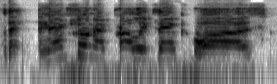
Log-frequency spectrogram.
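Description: Bright, higher-pitched American man chatting. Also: unhurried, rough recording. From United States. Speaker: voice actor, interview guest. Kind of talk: casual anecdotal interview chat.

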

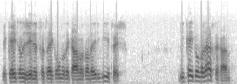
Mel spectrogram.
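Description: An actor playing an earnest, discreet employee in a radio play, respectful and hesitant, repeating himself. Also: male voice, medium pitch, expressive, fast talker, low-quality recording. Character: deferential horse-stable employee, earnest, discreet witness. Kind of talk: Dutch radio play acting.

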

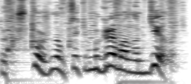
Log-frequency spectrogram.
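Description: An actor playing an excitable, eager and whiny game-mad dog in an animated cartoon. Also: male voice, sits high, fast, over music, close to an everyday voice. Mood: resigned. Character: excitable male cartoon dog hooked on games.

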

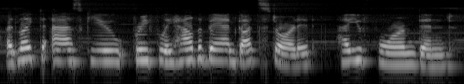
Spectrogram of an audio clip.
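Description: A woman's voice: on the high side, steady tone, measured pace. Young female interviewer, earnest, reading from notes, lo-fi 70s video audio with hum. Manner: earnest, laughs often, reads questions from notes. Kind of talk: live studio interview. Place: small room with padded curtain backdrop. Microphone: handheld mic. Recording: tinny lo-fi late-70s video sound with mains hum.

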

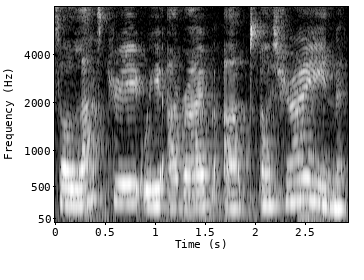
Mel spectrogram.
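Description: A woman's voice: fairly high pitch, slow pace, reverberant, loud music behind the voice. A young woman with a Japanese accent chatting casually to a camera in a living room. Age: young adult.

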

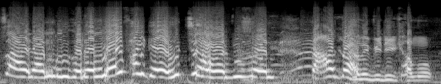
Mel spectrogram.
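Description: A man voicing a cheeky, cowardly truant schoolboy in a comic cartoon, whiny and exclaiming with drawn-out sighs in a Bogra accent. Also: very high-pitched, huge pitch swings, full character voice. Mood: wailing. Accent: Bogra, northern Bangladesh. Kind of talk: comic cartoon dubbing in rural dialect.

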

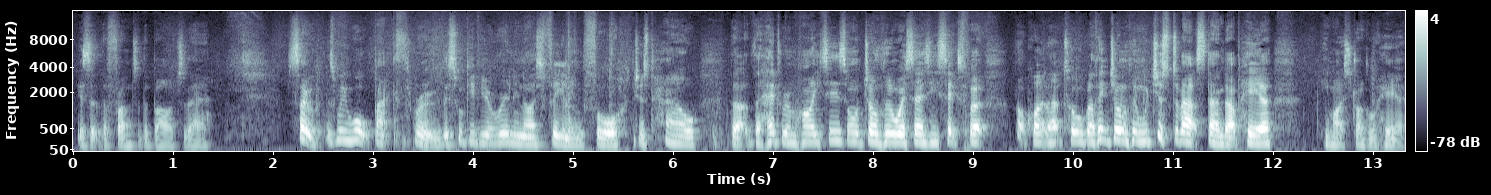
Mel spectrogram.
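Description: A man, a bit hoarse from a cold, chatting through a walkthrough tour of a barge. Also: fairly high pitch, dark tone. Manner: chatty and upbeat, many ums. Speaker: boat broker. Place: inside a barge, small cabin rooms.

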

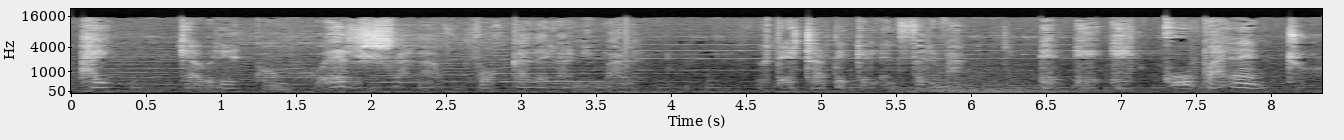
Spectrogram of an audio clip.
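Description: An actress playing an elderly rural healer woman in a Chilean radio drama, with a Chilean accent and halting, solemn, insistent speech. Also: lowish voice, lively intonation, over music. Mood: halting, instructing. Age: older. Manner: halting, rustic, urgent incantatory speech.

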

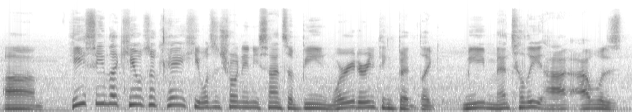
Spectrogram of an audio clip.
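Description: A man's voice: on the high side, very animated, fairly quick, slight background noise. A man narrating his motorcycle vlog in an earnest, rambling way with many fillers and restarts. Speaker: motovlogger host. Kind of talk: casual voice-over vlog narration.

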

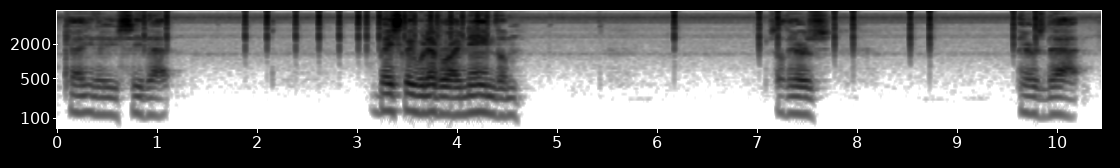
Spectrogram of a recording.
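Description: A man's voice: mid-range voice, little pitch movement, slow, pauses often, a little hiss or hum, low-quality recording. An American man demonstrating a product in a casual hands-on tutorial, explaining informally step by step.

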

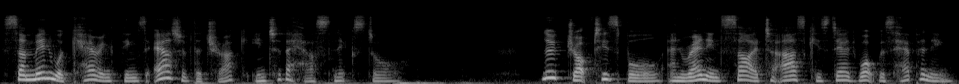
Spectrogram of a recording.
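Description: A woman reading a children's story as a careful, expressive narrator. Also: lowish voice, a little slow. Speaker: storybook reader.

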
